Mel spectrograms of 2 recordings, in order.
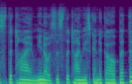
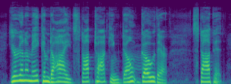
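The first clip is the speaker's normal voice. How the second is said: mock-alarmed, frantic, freaked-out yelling; 4 semitones higher, 3 dB louder than usual. Speaker recounts their mom in the corner yelling at them, retelling mom's yelling. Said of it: "She starts yelling at me like".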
